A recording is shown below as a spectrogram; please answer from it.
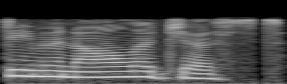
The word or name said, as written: demonologist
